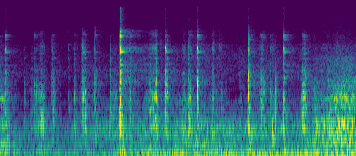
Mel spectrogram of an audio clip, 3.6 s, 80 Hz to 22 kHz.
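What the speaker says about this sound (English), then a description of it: "Then start tightening up the bolts." Ratchet wrench clicking as bolts are tightened on touring highway pegs for a Suzuki GSX-S1000GT, with faint, quick irregular ticks and a sharper click near the start over low room noise.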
